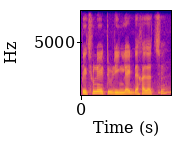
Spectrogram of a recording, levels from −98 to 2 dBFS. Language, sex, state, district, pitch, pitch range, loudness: Bengali, male, West Bengal, Cooch Behar, 145 Hz, 140-160 Hz, -14 LUFS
